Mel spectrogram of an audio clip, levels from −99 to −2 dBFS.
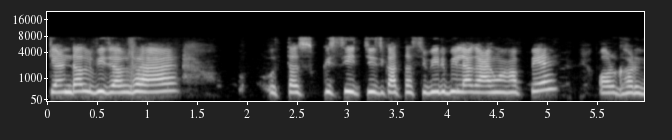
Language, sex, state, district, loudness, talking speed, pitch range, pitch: Maithili, female, Bihar, Samastipur, -19 LUFS, 190 wpm, 290-320 Hz, 300 Hz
